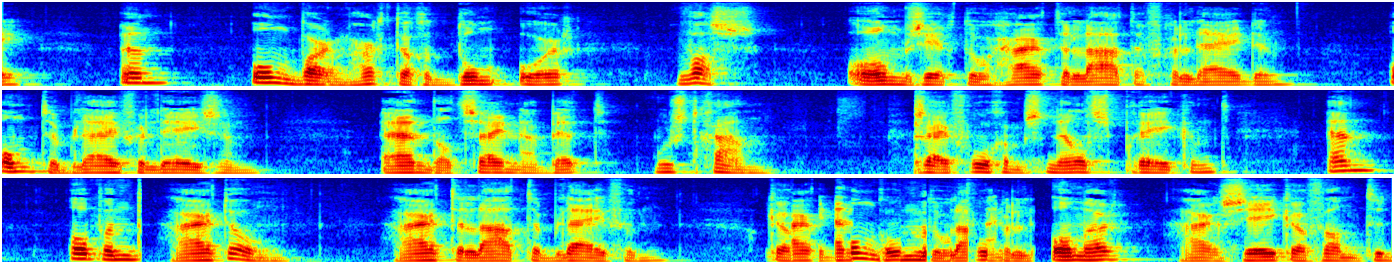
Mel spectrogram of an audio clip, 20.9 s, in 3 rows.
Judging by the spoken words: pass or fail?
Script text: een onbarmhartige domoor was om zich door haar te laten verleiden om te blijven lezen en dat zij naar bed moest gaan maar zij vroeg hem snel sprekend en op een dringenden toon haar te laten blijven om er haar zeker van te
fail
